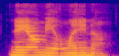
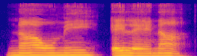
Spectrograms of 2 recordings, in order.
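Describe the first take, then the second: First: The name is pronounced the English way. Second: The name is pronounced the Spanish way.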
